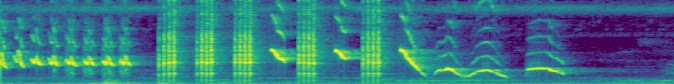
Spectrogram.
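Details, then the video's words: Nias hill myna song used as a lure or training recording to get other mynas to answer: a run of quick piping notes, harsh broadband squawks, then looping whistles sweeping down and up. "SUARA PANCINGAN JALAK NIAS GACOR BIKIN JALAK MACET LANGSUNG NYAUT"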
